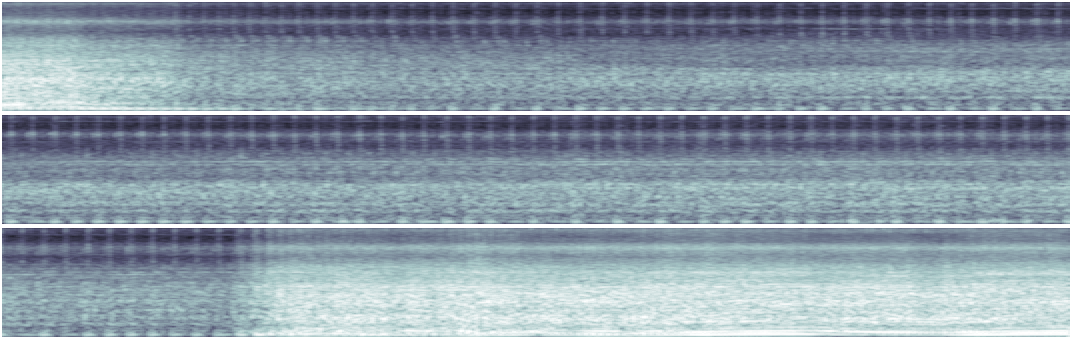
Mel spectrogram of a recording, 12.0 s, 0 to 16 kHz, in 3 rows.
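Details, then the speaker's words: Honda Vario 125 New scooter after fixing rough "tek tek" noise at idle and throttle-off by adding about 2 mm brass weld to the cam chain tensioner lifter tip: smooth even idle, clean free rev, quiet top end; normal, like new. "baik temen-temen sudah berhasil hasilnya normal Ya seperti baru lagi"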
